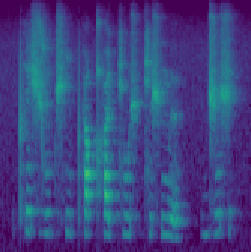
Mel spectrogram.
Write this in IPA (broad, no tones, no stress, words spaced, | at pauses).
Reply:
pʰeʃzyt͡ʃʰipʰʏ qʰycuʃ cʏʃmʏ | d͡ʒʏʃ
